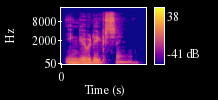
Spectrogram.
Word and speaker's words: Ingebrigtsen: Ingebrigtsen. ¿Lo he dicho bien? – Sí. – Bueno, poco regular. – Poco regular. – No hace falta que me mires con... antes de remarcar la G delante de la T.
